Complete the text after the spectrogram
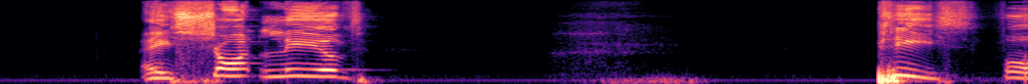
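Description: A man preaches with emphasis through a microphone.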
